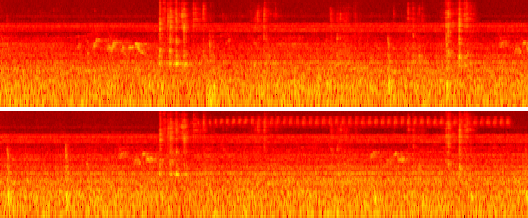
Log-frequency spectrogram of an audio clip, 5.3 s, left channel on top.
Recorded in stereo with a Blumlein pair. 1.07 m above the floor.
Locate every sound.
1.6 s chewing: 70° left, 1.9 m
